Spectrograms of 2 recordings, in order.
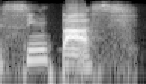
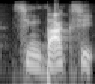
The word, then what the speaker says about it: sintaxe: vê hoje tá é a pronúncia correta é sintaxe tá não é sim táxi sintáxi está errado tá é e toda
